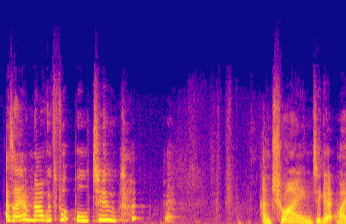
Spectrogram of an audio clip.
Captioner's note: she giggles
